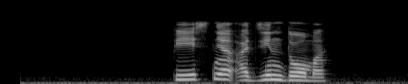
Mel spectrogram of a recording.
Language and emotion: Russian, neutral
